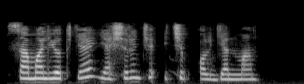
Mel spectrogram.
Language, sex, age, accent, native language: Uzbek, female, 12-17, Navoiy, Uzbek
